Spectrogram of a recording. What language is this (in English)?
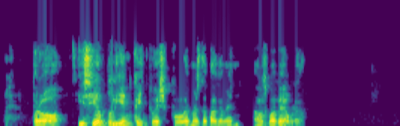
Catalan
